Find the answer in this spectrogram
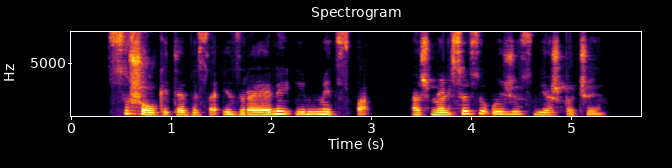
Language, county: Lithuanian, Telšiai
